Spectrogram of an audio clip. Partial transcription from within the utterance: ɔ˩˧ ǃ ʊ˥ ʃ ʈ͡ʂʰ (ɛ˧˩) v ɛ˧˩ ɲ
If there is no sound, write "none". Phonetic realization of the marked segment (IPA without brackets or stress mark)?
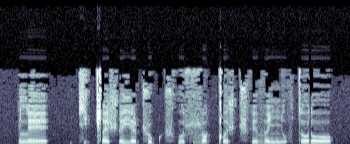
ɪ˧˩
